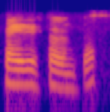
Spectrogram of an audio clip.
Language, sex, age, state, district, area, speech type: Marathi, male, 18-30, Maharashtra, Yavatmal, rural, conversation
